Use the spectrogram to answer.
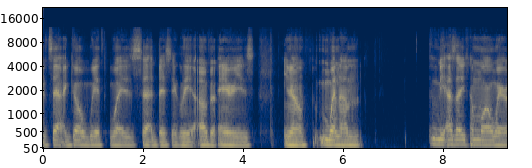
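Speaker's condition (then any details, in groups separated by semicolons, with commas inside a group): Traumatic brain injury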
